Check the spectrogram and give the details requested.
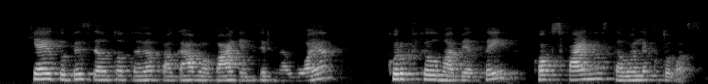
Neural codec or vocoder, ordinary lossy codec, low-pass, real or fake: none; Opus, 24 kbps; 7.2 kHz; real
